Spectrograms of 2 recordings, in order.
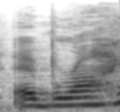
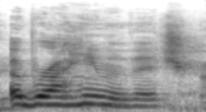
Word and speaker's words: Ibrahimovic: Abramovich. I don't even know how to say his name. – Ibrahimovic. – Either way. – Ibrahimovic. – I think that's closer than what I was.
